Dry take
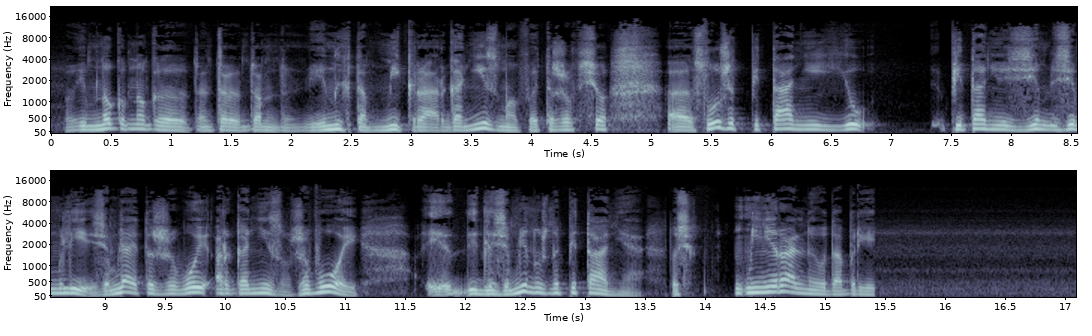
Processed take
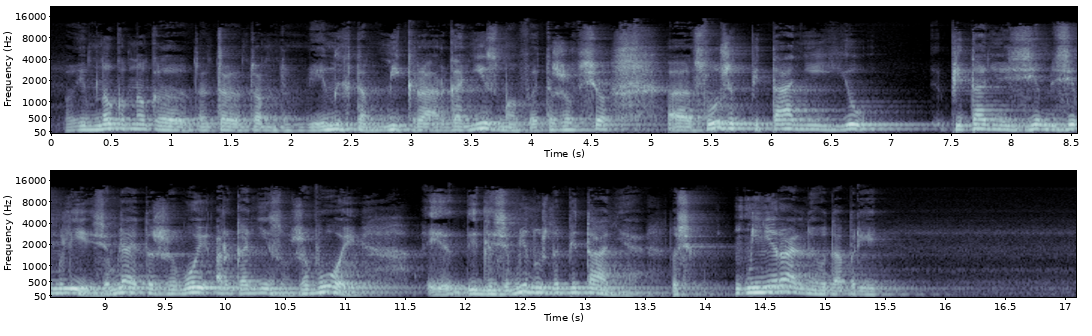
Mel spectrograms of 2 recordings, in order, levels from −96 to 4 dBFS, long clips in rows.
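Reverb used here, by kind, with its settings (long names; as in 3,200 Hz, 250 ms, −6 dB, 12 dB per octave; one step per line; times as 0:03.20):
feedback delay network reverb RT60 1.1 s, low-frequency decay 1.55×, high-frequency decay 0.5×, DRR 8 dB
level +1.5 dB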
